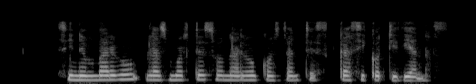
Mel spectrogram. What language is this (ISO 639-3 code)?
spa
